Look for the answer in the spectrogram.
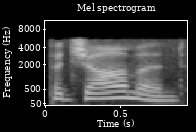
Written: pajamaed

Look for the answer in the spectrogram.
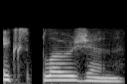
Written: explosion

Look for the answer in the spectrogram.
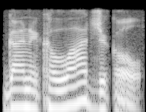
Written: gynecological

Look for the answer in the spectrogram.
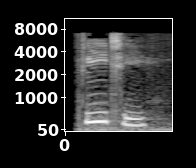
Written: feti

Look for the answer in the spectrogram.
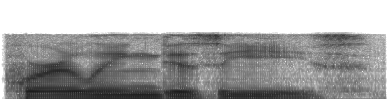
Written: whirling disease

